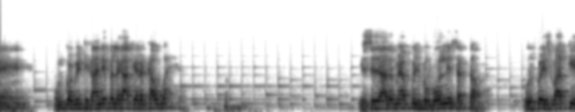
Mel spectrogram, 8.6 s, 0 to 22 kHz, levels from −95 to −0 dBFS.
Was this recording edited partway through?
yes; 2 cuts; at 3.8 s, 5.2 s

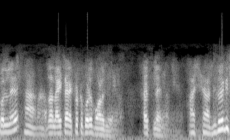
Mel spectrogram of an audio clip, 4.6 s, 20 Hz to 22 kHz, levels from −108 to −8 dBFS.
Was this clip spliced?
no; 0 cuts

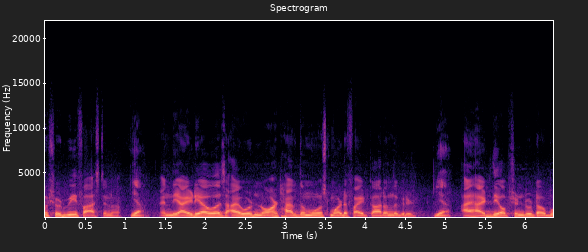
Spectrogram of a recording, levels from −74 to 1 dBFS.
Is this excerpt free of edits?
yes; 0 cuts

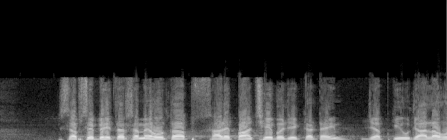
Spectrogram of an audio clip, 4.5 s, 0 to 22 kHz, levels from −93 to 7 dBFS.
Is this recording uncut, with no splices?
yes; 0 cuts

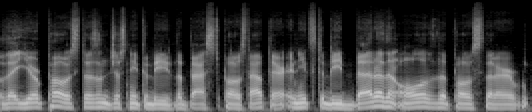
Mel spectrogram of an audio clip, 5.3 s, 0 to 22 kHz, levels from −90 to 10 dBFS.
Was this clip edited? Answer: no; 0 cuts

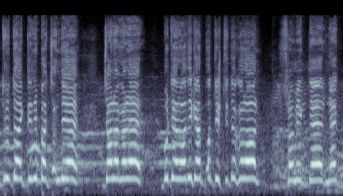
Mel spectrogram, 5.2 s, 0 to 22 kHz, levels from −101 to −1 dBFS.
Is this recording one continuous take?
no; 1 cut; at 4.1 s

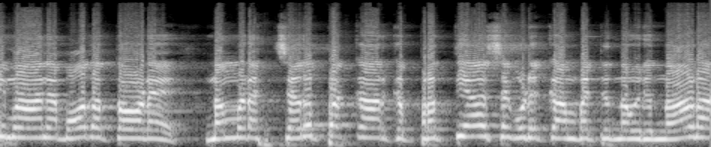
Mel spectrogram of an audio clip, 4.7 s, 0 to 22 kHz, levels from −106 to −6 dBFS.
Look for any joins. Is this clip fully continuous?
yes; 0 cuts

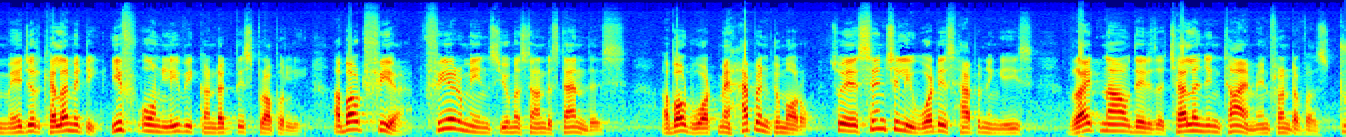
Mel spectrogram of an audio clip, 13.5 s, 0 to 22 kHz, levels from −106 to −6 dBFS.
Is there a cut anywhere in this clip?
yes; 3 cuts; at 1.0 s, 4.2 s, 8.2 s

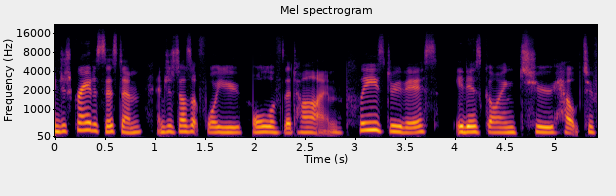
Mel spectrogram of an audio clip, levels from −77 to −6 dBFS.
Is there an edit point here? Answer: yes; 4 cuts; at 0.9 s, 1.9 s, 2.8 s, 3.8 s

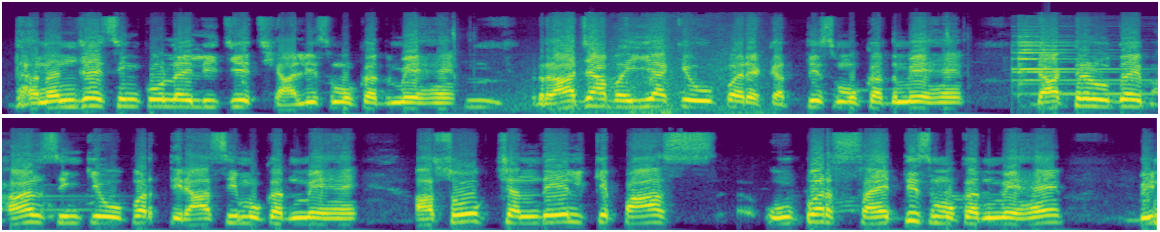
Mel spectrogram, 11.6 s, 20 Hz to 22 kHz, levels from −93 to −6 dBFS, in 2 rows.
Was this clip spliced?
no; 0 cuts

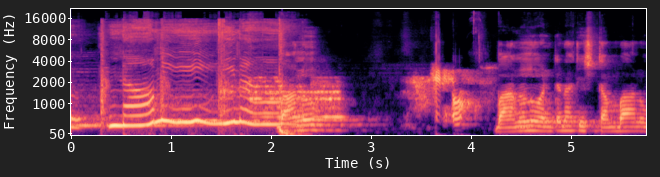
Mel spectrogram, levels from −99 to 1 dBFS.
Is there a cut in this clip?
yes; 1 cut; at 2.1 s

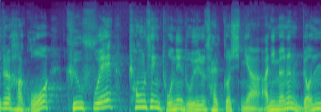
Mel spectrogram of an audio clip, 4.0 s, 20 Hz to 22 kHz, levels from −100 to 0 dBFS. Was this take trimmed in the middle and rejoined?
no; 0 cuts

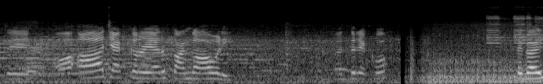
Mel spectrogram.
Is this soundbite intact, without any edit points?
no; 1 cut; at 4.0 s

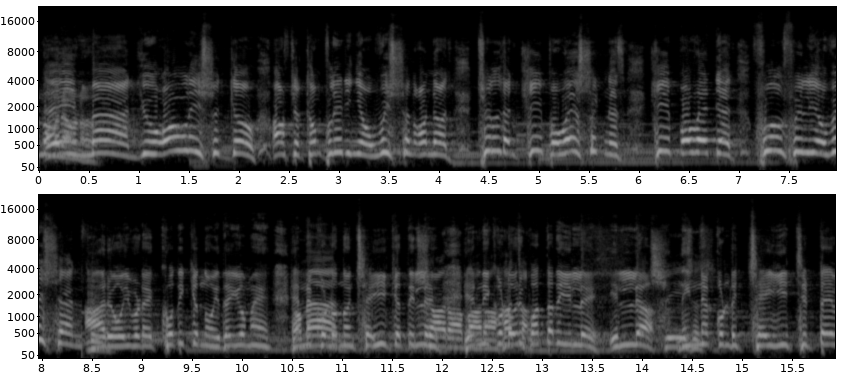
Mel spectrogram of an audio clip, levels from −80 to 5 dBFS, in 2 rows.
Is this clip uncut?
no; 1 cut; at 8.4 s

